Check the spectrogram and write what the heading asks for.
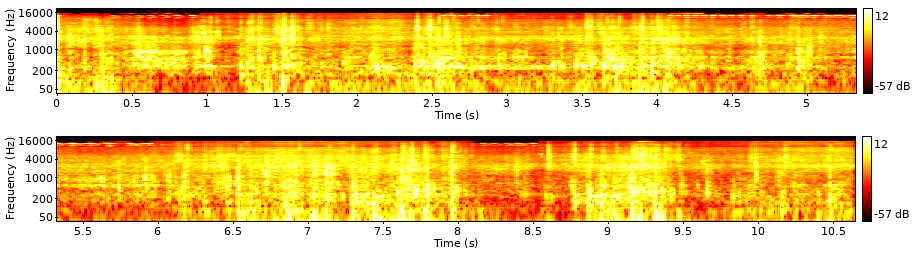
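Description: Commencal Meta mountain bike ridden fast over rock and dirt: a continuous rush of tyre and trail noise with frequent knocks and rattles as the bike hits rocks.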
